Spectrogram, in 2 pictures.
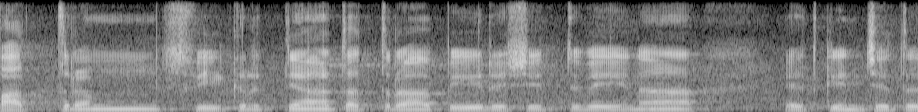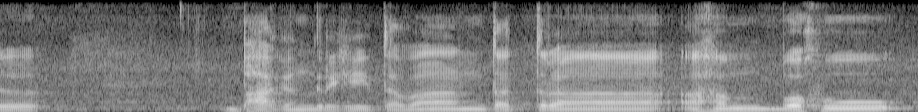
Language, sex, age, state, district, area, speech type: Sanskrit, male, 18-30, Telangana, Medchal, rural, spontaneous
